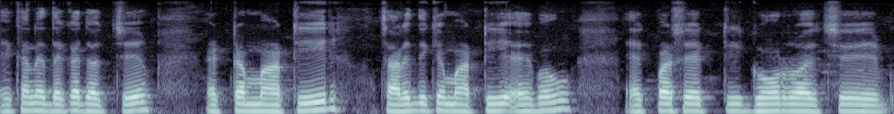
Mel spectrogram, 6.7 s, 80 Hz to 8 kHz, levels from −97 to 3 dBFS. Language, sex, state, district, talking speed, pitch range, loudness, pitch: Bengali, male, Assam, Hailakandi, 115 wpm, 130-140 Hz, -17 LUFS, 135 Hz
